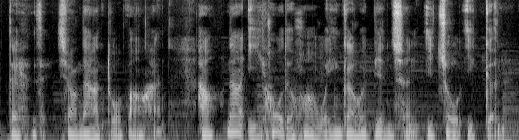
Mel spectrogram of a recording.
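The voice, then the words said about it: Quiet, hushed speaking voice. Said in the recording (Chinese): “我声音开始有突然很高亢，然后现在又突然变得很小声，是因为我其实是跟室友合住啦，所以不太适合一直大声”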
